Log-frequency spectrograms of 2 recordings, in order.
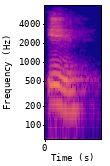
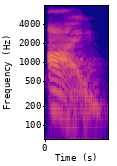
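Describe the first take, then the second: First: The vowel is the short sound, as in it. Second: The vowel is the long sound, like eye. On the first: "The short vowel sound for I is" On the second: "the I is making the long sound, so it's going to say its name"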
